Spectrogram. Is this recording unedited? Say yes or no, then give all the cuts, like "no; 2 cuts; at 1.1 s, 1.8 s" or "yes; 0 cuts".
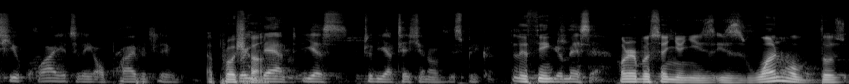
no; 1 cut; at 5.1 s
